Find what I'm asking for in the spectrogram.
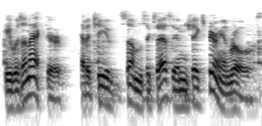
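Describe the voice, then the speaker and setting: A man narrating an old radio mystery in a measured, wry storytelling manner. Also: lowish voice, sing-song. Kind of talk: scripted narration. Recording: tinny old radio transfer from cassette.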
